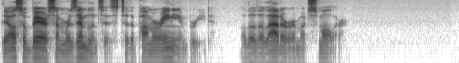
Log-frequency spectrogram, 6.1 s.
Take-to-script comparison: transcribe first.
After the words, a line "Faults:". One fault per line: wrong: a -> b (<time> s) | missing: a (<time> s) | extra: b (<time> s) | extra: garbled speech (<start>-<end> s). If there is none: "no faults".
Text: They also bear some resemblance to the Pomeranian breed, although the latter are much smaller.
They also bear some resemblances to the Pomeranian breed, although the latter are much smaller.
Faults:
wrong: resemblance -> resemblances (0.9 s)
